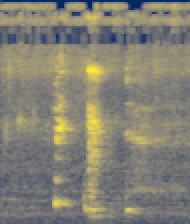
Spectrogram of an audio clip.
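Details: Adult with allergies flaring after outdoor yard work, sneezing repeatedly in the shower: a quick breath in, a sharp sneeze burst and a short after-sound over running shower water.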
